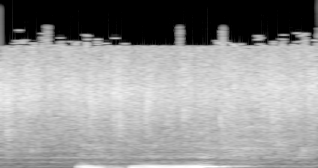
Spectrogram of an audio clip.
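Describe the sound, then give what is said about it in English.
Steady hissing spray of running shower water fills the background, with a brief voiced sound from a person rising over it midway before the water continues alone. “Anyway, like I was saying, it's common, so, you know, don't get too judgy about, you know, how much time I spend in the shower.”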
